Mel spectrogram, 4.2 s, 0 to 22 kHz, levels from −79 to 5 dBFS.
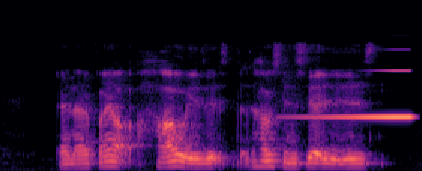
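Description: At 2.75 s a microphone picks up its own loudspeaker, causing loudspeaker feedback squeal: a 1.3 kHz tone swells over about a second, reaching about 10 dB above the speech by 4.19 s.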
